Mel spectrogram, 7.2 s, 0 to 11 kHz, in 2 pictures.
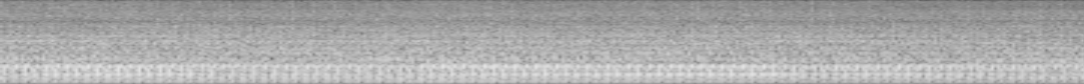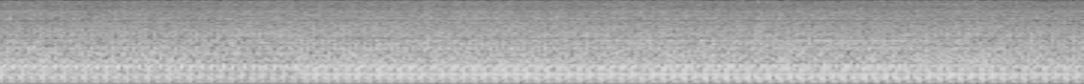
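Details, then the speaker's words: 2002 Coleman Powermate 5500 generator after engine speed was lowered to bring output from 135 V down to 120–121 V: a steady, even governed drone with no hunting, knocks or surges. Normal running. "all right so with that I think we adjusted the engine speed adequately it was down to 120 121 which is fine I think that's good I don't want it to run too slowly"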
